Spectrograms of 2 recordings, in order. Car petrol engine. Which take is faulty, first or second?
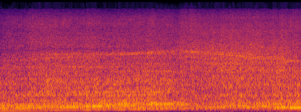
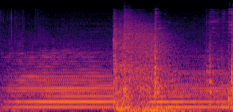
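second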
